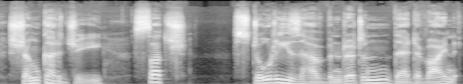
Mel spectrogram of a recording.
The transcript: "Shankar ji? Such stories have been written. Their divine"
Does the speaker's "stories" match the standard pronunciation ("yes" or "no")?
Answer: yes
